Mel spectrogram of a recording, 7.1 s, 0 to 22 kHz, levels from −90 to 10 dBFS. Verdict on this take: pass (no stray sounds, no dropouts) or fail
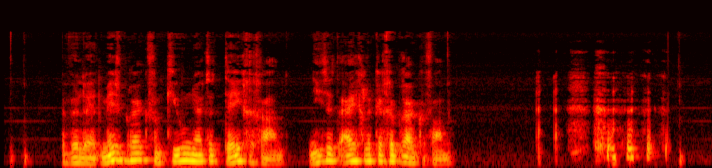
fail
